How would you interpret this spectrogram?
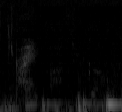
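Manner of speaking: soft whispered send-off. Real, not acted. Sending the children off after prayer, whispered. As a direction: whisper them off kindly.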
